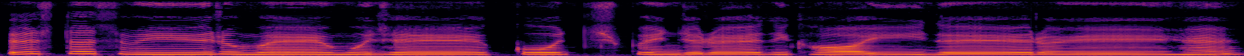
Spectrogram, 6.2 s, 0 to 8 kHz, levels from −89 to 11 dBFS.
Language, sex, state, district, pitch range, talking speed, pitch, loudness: Hindi, female, Madhya Pradesh, Umaria, 225-265 Hz, 95 wpm, 235 Hz, -15 LUFS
